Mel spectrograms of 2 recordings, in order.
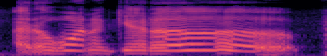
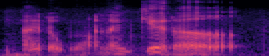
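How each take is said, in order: First: High, louder whiny fake cry; hammed-up crying whine; whiny moan. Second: Whispered morning groan; hushed grumble from bed.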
